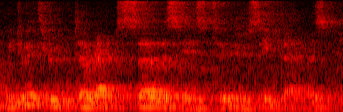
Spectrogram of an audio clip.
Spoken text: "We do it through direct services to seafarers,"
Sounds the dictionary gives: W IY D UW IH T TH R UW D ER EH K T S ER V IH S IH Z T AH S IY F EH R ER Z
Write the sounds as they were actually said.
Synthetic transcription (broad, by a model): W IY D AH IH T TH R UW D ER EH K T S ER V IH S IH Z T AH S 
